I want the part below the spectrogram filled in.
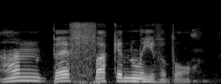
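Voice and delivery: quiet grumbling mumble under the breath. Voicing a character who turns away holding a drink: muttering to himself. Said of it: "he just mutters to himself".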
